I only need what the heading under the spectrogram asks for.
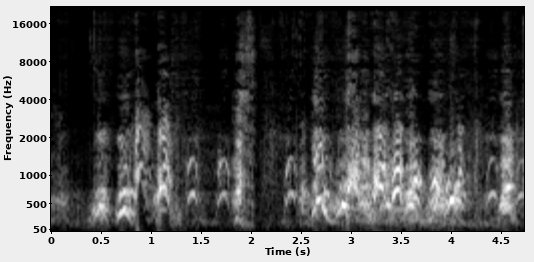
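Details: Several free-range dogs barking on a street in winter, some behind a fence; overlapping, rapid barks from more than one dog, irregular and building into a dense chorus in the second half.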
